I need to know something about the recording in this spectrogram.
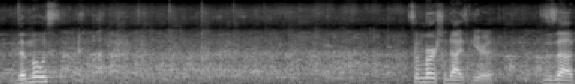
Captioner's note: laughter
